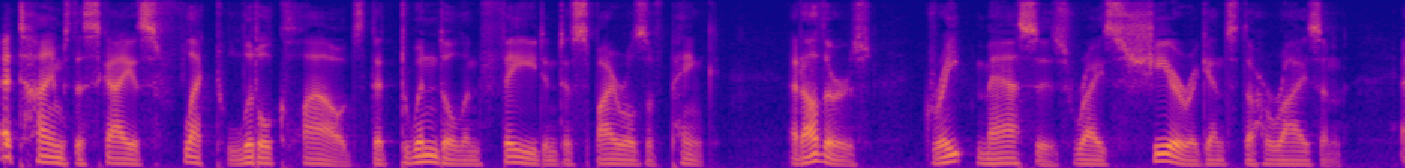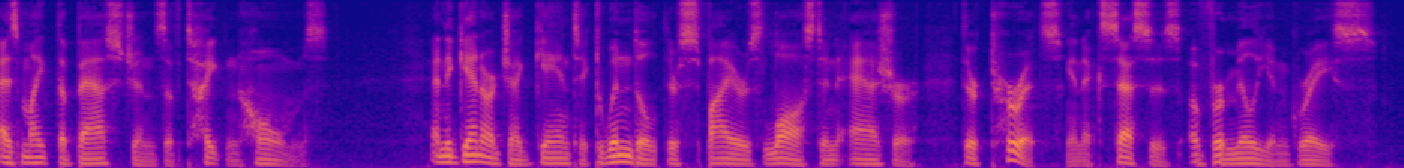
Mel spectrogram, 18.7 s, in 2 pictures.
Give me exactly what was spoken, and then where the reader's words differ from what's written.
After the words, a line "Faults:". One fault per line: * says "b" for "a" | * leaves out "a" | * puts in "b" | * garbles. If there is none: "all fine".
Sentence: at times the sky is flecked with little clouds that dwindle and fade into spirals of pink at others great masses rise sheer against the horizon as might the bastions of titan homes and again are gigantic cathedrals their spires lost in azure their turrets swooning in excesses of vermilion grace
at times the sky is flecked little clouds that dwindle and fade into spirals of pink at others great masses rise sheer against the horizon as might the bastions of titan homes and again are gigantic dwindle their spires lost in azure their turrets in excesses of vermilion grace
Faults:
* leaves out "with"
* says "dwindle" for "cathedrals"
* leaves out "swooning"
